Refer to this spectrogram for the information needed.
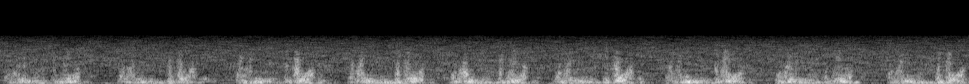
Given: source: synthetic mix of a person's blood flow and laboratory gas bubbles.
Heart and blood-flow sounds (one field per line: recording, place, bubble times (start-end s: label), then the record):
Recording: Doppler ultrasound of blood flow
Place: precordium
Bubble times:
no bubbles
From the record:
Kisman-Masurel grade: 000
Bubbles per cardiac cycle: 0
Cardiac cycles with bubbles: 0%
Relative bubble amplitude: no bubbles discernible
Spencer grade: 0 (complete lack of bubble signals)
